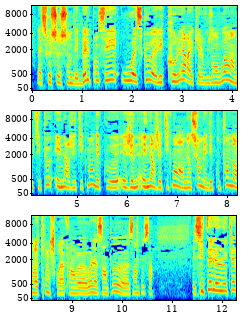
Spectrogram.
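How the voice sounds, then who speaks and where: A woman's voice: mid-range voice, a little mellow, husky, no room sound. A woman reading tarot cards in French, who talks casually and rambles into asides with many fillers. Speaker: tarot card reader. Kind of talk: casual card-reading monologue.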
